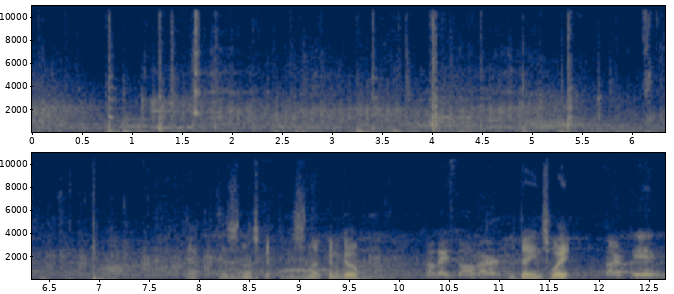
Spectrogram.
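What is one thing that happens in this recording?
A crowd murmurs in a large hall.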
